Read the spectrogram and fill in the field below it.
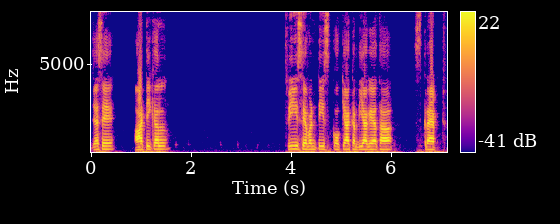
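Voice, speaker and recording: A man's voice: fairly high pitch, monotone, slow, long pauses, fairly bright tone, clear, resonant tone, no room sound, studio quality. A male English teacher giving an online vocabulary lesson, speaking, repeating words and quizzing students.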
